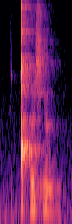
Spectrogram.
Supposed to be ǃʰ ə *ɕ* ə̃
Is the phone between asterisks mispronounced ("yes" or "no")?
no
